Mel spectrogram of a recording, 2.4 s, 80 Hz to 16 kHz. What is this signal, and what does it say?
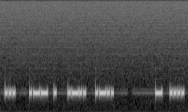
Morse code, heard as a keyed tone, about 50 wpm, spaced as for 41 wpm, 620 Hz. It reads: S WELL TH
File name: archived / CRSnet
